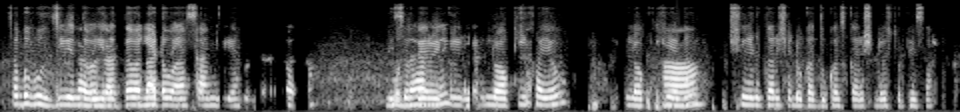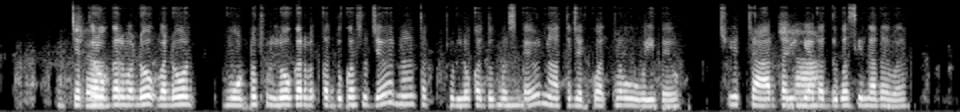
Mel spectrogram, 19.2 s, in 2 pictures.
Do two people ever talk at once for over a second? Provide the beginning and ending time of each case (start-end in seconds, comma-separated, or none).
0.6-2.4, 4.0-5.6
